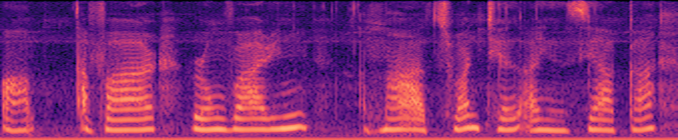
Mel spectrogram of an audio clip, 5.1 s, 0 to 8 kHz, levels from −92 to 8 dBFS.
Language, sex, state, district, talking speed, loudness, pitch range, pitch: Mizo, female, Mizoram, Aizawl, 155 wpm, -16 LUFS, 220-245 Hz, 230 Hz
